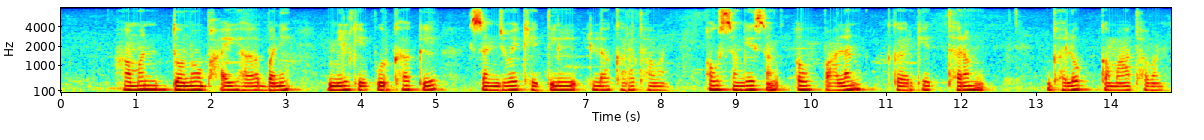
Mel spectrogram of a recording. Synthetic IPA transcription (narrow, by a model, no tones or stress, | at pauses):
həmənd̪oːnõbʱaːiɦabəne | mɪlkepʊɾkʰake | sə̃ɲd͡ʒoːjkʰeːt̪ilakəɾət̪ɦəʋən | əusə̃ŋɡesə̰̃ŋɡəupaːlənkəɾked̪ʱəɾəm | ɡʱəlokəmaːt̪ɦəʋən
